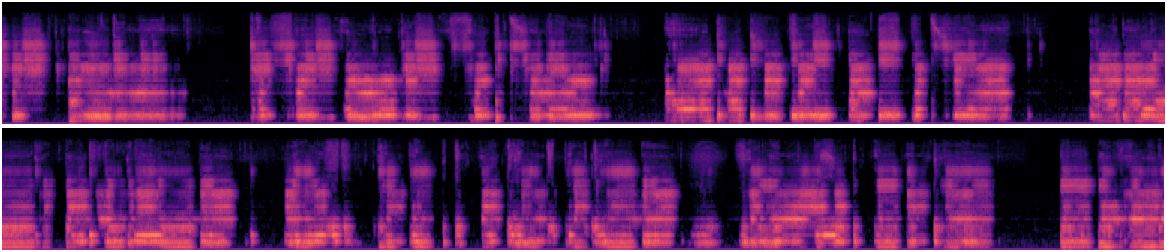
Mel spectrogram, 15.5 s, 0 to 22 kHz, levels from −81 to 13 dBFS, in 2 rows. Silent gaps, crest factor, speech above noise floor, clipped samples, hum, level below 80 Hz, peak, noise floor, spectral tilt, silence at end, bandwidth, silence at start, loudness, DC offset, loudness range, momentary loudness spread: none; 16 dB; 32 dB; under 0.1%; none; -56 dBFS; -4 dBFS; -52 dBFS; -4.5 dB/octave; 0 s; 15 kHz; 0 s; -20 LUFS; 0.4%; 2 LU; 9 LU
